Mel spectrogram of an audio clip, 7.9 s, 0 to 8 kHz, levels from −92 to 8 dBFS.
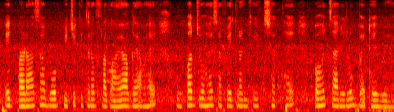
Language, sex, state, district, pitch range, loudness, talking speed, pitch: Hindi, female, Chhattisgarh, Kabirdham, 170-185 Hz, -30 LUFS, 185 wpm, 175 Hz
